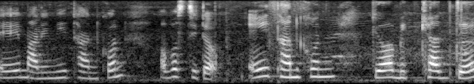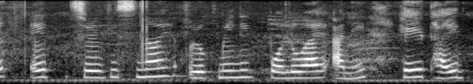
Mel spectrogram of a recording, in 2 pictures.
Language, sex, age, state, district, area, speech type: Assamese, female, 18-30, Assam, Dhemaji, rural, spontaneous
